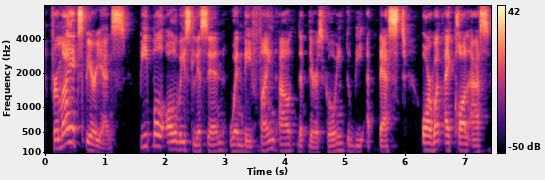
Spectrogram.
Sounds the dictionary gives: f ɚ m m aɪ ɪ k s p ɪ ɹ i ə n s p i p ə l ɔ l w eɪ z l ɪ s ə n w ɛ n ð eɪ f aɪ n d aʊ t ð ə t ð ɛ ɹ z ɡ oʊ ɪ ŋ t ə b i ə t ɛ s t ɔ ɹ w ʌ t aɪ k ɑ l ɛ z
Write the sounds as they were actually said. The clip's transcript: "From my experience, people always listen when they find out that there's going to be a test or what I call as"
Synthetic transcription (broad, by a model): f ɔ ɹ m aɪ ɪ k s p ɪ ɹ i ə n s p i p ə l ɔ l w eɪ s l ɪ s ə n w ɛ n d eɪ f aɪ n d aʊ t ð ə t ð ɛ ɹ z ɡ oʊ ɪ ŋ t ə b i ə t ɛ s t ɔ ɹ w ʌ t aɪ k ɑ l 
